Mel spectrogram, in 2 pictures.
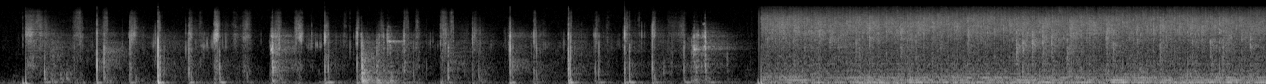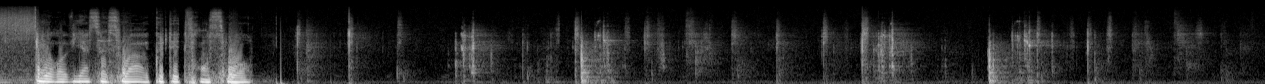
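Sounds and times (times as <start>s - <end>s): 
water splashing in a bathroom sink during washing: 7.6s - 13.2s
speech: 13.2s - 15.2s.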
